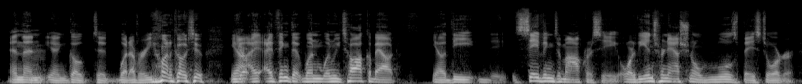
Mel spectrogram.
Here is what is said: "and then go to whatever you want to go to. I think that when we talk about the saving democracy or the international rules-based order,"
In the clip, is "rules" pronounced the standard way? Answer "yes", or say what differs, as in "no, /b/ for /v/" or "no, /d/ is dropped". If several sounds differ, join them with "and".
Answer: yes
